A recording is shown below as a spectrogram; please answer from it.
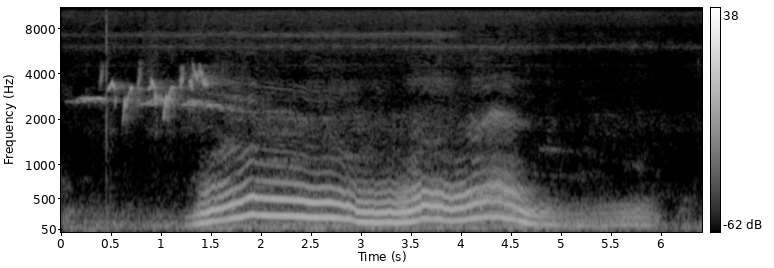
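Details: Male domestic cats fighting over a female produce a long, wavering yowl that rises, dips and swells again before fading, over steady background hiss and faint bird chirps.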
